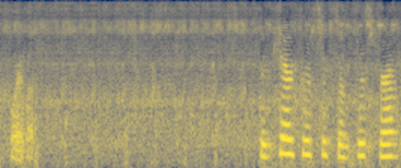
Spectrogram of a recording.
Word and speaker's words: Euler: Remember, it looks like Euler, but it's pronounced Euler.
